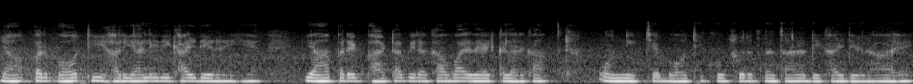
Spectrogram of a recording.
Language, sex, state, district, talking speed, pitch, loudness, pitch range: Hindi, male, Chhattisgarh, Bilaspur, 195 wpm, 150 Hz, -16 LUFS, 145-155 Hz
